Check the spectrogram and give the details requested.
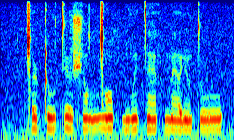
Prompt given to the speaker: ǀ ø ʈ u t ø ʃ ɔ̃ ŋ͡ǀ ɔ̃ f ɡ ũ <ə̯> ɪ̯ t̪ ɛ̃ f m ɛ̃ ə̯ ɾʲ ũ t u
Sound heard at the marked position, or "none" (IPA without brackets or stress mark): none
